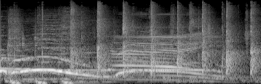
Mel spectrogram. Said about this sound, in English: Well, obviously everyone in the audience is going to be whooping and cheering as we introduce the show, Just Another Panel Show.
